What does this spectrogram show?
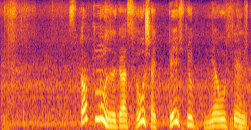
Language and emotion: Russian, positive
